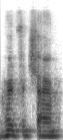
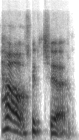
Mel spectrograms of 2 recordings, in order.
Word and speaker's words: Hertfordshire: the university of hertfordshire i don't know if i pronounced that right i wasn't gonna correct you but no go ahead tell me how do you pronounce it ironically it's the county i live in you're kidding it really is what fortune it's hartfordshire hartfordshire okay so there you go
